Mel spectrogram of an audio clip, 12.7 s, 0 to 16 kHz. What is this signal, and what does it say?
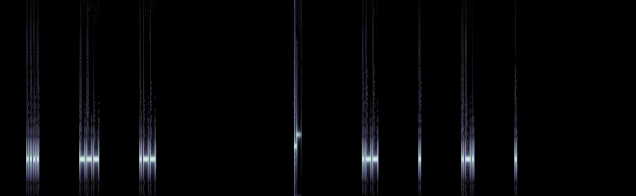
Morse code, heard as a keyed tone, about 36 wpm, spaced as for 10 wpm, 700 Hz. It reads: HOW WERE
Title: 8x Character Spacing - Top 100 Words - 35wpm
